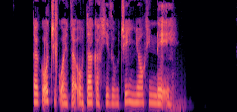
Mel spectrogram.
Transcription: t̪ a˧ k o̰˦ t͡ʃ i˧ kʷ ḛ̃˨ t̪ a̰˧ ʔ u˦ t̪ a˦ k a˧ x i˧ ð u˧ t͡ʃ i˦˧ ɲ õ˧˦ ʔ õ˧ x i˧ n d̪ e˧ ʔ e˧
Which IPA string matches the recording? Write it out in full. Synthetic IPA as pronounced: t̪ a˧ k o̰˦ t͡ʃ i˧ kʷ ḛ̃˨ t̪ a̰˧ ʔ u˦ t̪ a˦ k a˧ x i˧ ð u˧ t͡ʃ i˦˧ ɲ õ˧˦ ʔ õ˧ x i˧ n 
